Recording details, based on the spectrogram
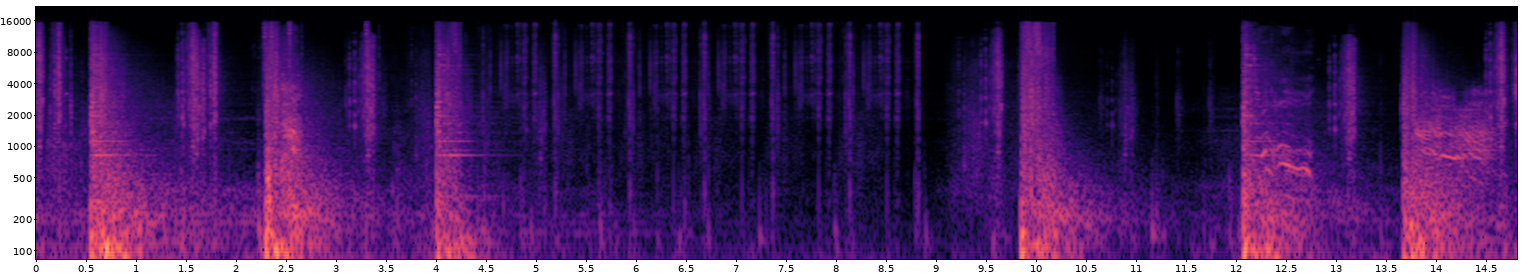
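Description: Enemy gunfire in the video game Abiotic Factor: a string of loud, sharp shots spaced a second or two apart, each ringing out with a long decaying tail, with quieter clatter and scuffling between them.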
